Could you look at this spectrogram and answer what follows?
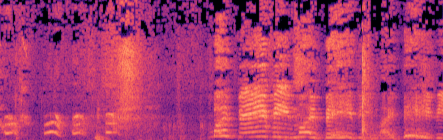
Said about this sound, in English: Dogs start barking.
